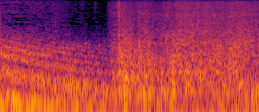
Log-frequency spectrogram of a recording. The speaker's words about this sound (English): Computer, swimming pool, simulation.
